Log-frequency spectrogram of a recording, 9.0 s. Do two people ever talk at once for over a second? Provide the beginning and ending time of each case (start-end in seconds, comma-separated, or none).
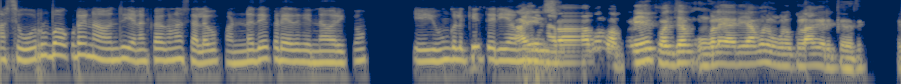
none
